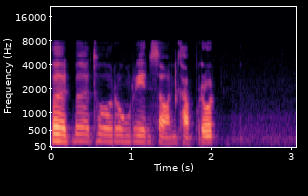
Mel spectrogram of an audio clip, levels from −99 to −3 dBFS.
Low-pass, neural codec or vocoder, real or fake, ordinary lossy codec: none; none; real; none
